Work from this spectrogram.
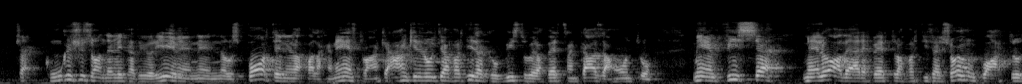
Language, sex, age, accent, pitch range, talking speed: Italian, male, 30-49, native, 150-185 Hz, 195 wpm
